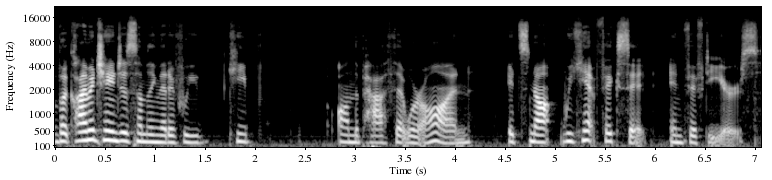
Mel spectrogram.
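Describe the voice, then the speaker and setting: A woman with a General American accent speaks at a moderate pace in a bright, sharp tone. Her medium pitch shows ordinary variation in a very clean recording with a silent background. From Boulder, Colorado. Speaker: pro rock climber. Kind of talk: casual interview.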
